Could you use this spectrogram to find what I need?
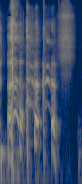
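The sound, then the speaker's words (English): A loud coughing fit: about four harsh, throaty coughs in quick succession, followed by a sharp breath in and the start of another cough. “Coughing now.”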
